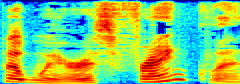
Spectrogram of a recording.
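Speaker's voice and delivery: ordinary delivery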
